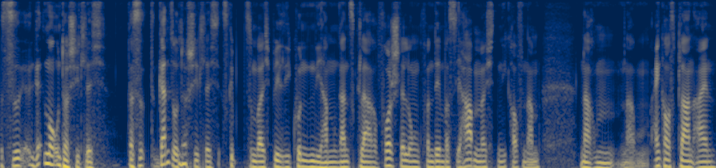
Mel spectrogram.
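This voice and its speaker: There's audible room echo around a man whose fairly low voice has a dark, mellow tone and ordinary pitch variation. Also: moderate pace. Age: 30s. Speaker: farmer. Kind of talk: casual interview. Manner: hesitant, many fillers.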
